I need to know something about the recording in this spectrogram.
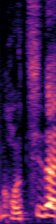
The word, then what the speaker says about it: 걷히다: " 겉히다 " 는 제 가 혼동 을 방지 하기 위해 편의상 "geothida" 라고 발음 했지만 , 원래 발음 은 " 걷히다 "(geothida) 입니다 .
